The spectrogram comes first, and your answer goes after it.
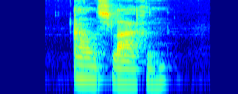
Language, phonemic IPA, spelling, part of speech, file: Dutch, /ˈanslaɣə(n)/, aanslagen, noun, Nl-aanslagen.ogg
- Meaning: plural of aanslag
